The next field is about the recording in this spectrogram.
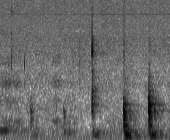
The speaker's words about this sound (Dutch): En toen klopt hij aan de deur.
